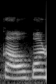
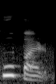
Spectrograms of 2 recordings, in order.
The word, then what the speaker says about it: Cowper: এটা COW কাউ হয়, বাট উচ্চারণ কিন্তু কাউপার বলবে না, বলবে কুপার।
